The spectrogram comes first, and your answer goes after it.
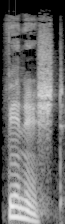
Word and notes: finished: American English

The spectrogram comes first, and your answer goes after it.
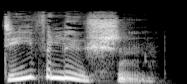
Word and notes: devolution: British English

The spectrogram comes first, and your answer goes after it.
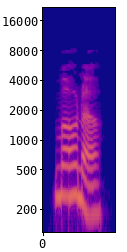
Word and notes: mona: British English

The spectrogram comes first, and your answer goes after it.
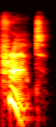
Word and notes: prat: British English

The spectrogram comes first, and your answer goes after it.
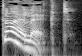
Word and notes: dialect: British English

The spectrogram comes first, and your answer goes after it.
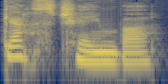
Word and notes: gas chamber: British English

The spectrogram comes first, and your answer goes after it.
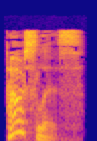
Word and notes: houseless: British English

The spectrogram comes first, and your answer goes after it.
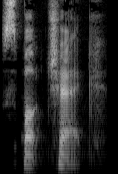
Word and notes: spot-check: British English

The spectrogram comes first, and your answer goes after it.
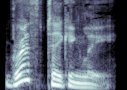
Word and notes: breathtakingly: British English

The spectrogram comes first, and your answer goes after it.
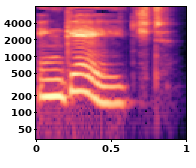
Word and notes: engaged: British English

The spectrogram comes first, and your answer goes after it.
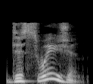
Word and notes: dissuasion: British English

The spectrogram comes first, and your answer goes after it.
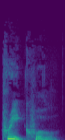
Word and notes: prequel: British English

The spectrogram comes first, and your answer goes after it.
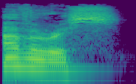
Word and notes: avarice: British English

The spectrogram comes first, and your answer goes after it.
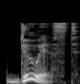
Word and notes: doest: British English

